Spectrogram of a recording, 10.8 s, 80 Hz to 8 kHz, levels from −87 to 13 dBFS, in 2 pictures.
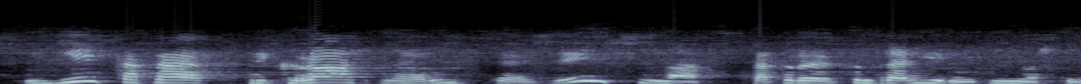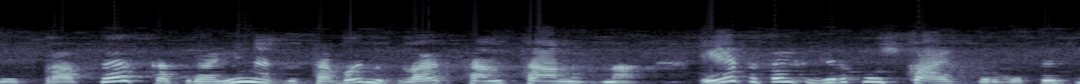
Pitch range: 205-280 Hz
